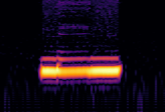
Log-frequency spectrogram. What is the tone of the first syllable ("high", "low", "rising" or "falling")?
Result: high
